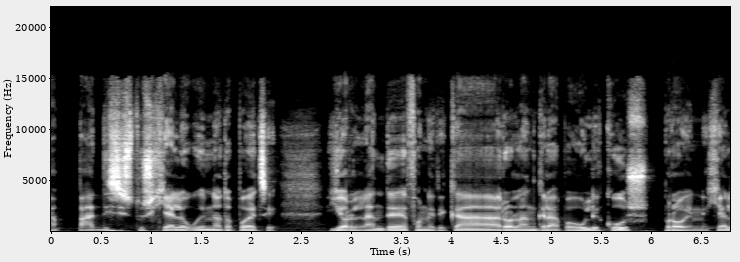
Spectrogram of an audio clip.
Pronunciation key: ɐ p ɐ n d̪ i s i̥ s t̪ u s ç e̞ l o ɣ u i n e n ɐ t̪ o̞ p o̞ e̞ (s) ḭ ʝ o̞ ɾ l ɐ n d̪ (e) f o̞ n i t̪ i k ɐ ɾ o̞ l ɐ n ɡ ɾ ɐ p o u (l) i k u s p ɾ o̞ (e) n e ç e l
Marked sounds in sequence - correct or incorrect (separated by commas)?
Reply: incorrect, correct, correct, incorrect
